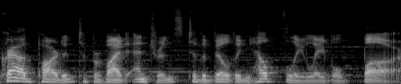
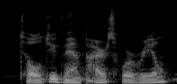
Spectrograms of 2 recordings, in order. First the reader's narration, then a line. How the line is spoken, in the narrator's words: she whispered to Olivier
